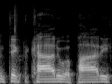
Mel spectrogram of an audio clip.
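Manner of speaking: put-on Boston accent. Joking about how people from boston say words: imitating a boston accent. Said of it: "Unless you're from Boston".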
